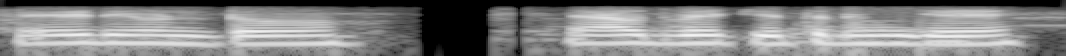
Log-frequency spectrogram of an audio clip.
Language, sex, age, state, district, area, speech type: Kannada, female, 60+, Karnataka, Udupi, rural, conversation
